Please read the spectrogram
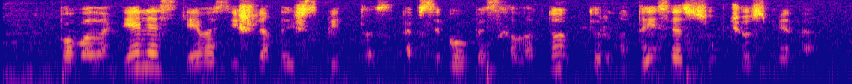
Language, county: Lithuanian, Vilnius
